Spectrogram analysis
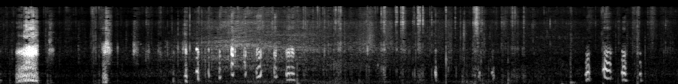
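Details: White Baekgu puppies from Cheongdo County, offered for adoption: a sharp, high yelp opens, then scattered short squeaky whimpers follow through the middle, and a small cluster of thin rising squeals comes near the end.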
